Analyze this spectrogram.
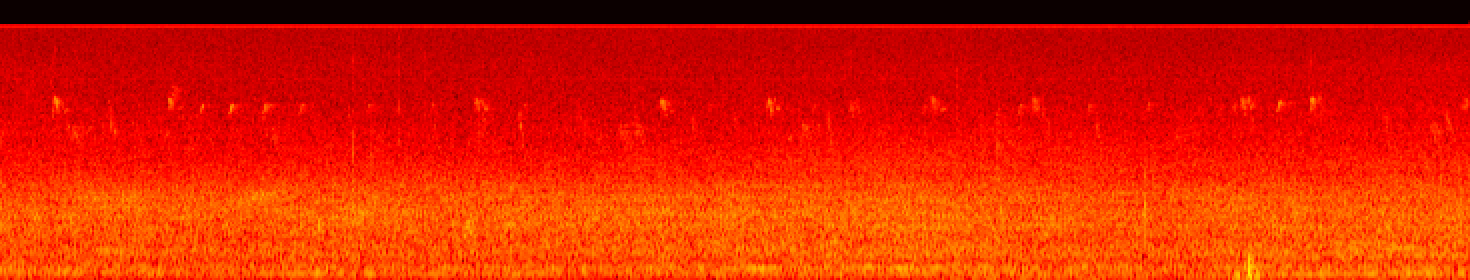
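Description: Open-field background with a low steady hum of distant engines and faint high chirps repeating throughout. A single short, low thud about twelve seconds in.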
